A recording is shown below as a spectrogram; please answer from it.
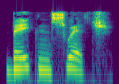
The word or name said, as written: bait and switch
